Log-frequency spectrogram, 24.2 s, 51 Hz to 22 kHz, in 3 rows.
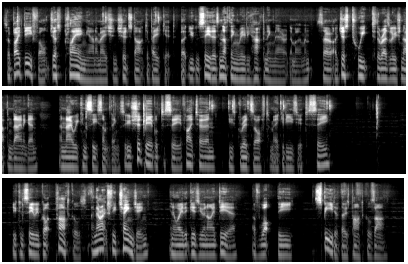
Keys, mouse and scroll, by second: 0.0 scroll down 1, 0.5 middle click, 1.3-1.7 scroll up 1, 2.0 click, 5.0-6.2 scroll down 1, 6.2 click, 10.0 middle click, 10.9 KP_1, 12.2 click, 15.8 shift+middle click.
